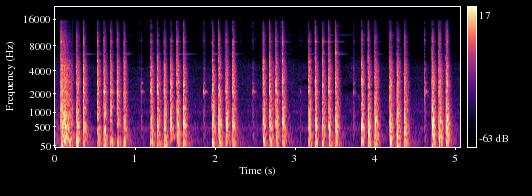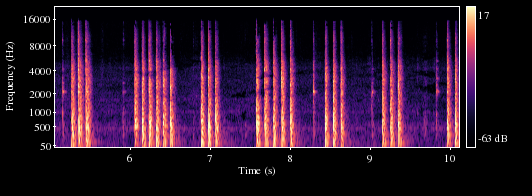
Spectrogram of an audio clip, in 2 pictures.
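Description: Soft-faced mallet tapping repeatedly on the top of a metal bearing tube, driving a ball bearing into the tube against a heavy brass bar. The strikes come in quick clusters of several sharp taps each, about one cluster every half second, with the tube turned between blows so the bearing walks in evenly.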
